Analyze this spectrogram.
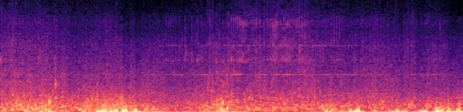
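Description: Gusty sea wind buffeting the microphone, a rough low rumble that swells and eases, with a lull a little before three seconds in.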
